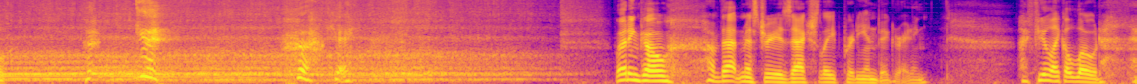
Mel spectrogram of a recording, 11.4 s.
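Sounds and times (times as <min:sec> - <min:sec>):
swarm of bees buzzing: 0:00.0 - 0:05.7
speech: 0:03.0 - 0:03.6, 0:06.2 - 0:09.4, 0:10.2 - 0:11.3.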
